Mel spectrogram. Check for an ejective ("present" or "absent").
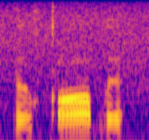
present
